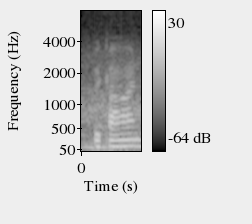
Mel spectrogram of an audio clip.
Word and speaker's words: Bhutan: it pronounce it correctly I think it's Bhutan Bhutan Bhutan yes so can you talk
